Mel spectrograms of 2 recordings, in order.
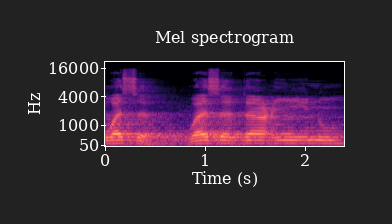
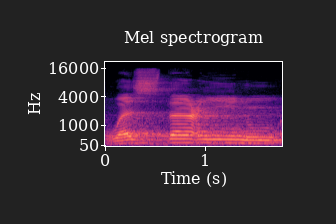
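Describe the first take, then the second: First: The s sound bounces with a clipped echo. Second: The s sound flows smoothly without any bounce. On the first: The speaker calls it wrong. "Tidak boleh kita baca wasa wasta'inu" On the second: The speaker calls it right. "kita alirkan suaranya"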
